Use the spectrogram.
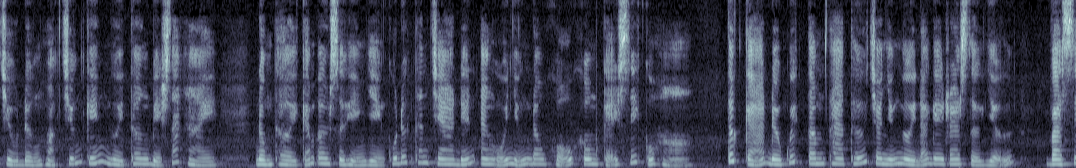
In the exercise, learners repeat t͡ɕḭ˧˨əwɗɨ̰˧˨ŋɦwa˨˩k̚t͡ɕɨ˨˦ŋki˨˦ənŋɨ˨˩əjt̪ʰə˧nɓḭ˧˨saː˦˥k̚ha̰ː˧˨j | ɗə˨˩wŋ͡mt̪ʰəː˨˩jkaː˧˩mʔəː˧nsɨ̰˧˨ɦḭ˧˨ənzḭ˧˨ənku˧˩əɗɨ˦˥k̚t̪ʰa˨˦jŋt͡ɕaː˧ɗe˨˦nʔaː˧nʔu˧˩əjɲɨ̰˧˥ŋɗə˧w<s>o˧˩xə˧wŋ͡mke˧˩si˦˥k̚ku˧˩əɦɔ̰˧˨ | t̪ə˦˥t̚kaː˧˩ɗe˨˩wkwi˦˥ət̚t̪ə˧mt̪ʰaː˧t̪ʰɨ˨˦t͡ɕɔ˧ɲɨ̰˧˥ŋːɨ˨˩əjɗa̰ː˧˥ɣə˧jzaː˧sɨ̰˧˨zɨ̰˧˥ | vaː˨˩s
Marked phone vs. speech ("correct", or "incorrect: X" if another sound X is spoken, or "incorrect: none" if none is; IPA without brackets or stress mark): incorrect: x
